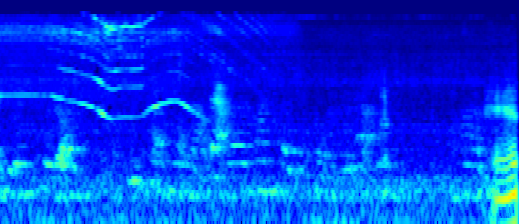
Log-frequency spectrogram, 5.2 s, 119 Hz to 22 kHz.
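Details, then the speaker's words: High-pitched whine of a dental bur rising and falling, cutting an about 1 mm non-functional cusp bevel on tooth #14 during full zirconia crown preparation with chamfer margin; dental bur cutting tooth. "so let's line our bur up and do"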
